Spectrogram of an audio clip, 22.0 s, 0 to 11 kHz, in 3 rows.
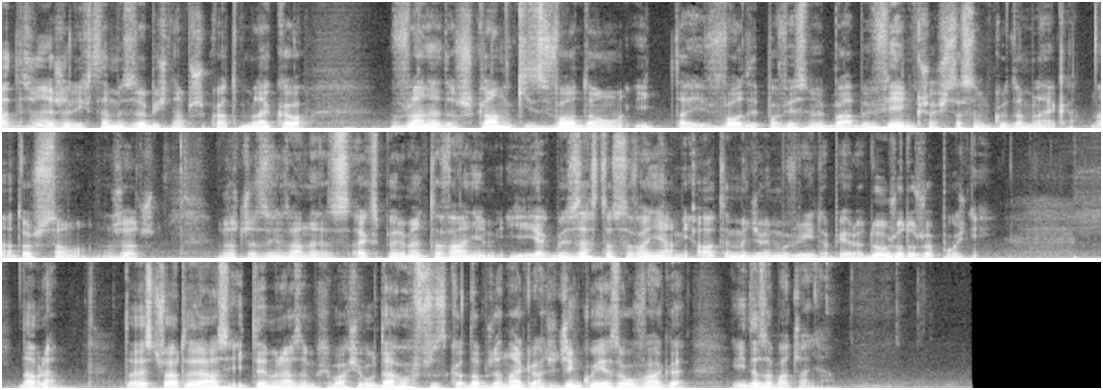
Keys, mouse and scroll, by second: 7.6 Escape.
